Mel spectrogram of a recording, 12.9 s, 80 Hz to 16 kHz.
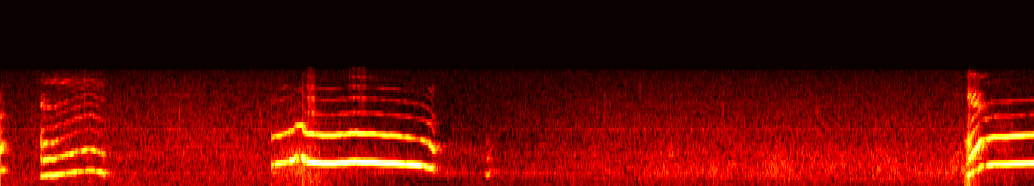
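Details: A Welsh Corgi named Goro, recorded on 5 October 2006, gives sustained, tonal howls that waver and slide downward, separated by quiet pauses.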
